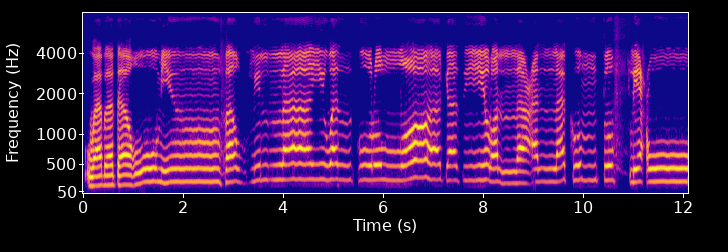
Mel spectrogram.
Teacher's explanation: Kafnya kasih hams sedikit.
